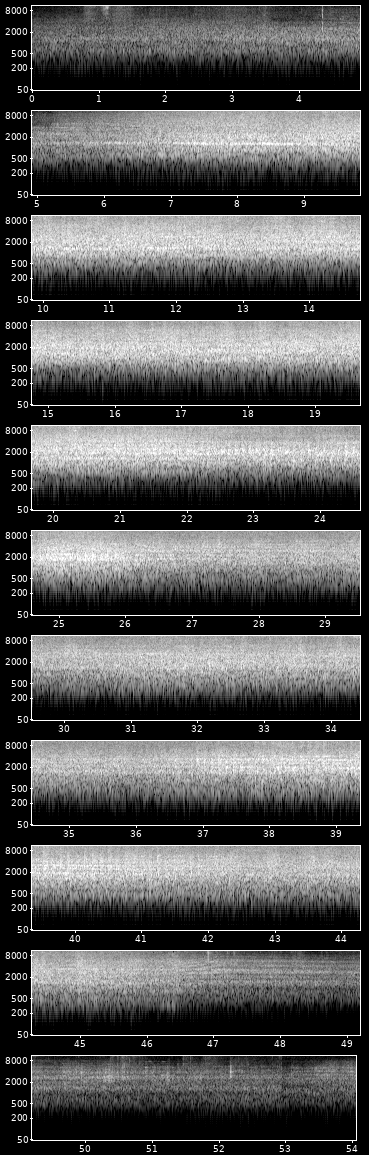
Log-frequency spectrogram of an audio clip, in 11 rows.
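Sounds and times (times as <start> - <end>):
freight train rolling past: 0.0 - 54.0
wheels clacking over rail joints: 6.8 - 28.1, 31.1 - 45.8.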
